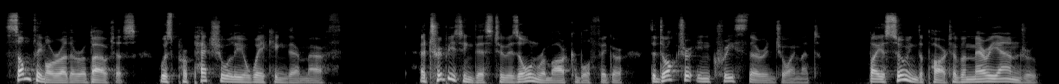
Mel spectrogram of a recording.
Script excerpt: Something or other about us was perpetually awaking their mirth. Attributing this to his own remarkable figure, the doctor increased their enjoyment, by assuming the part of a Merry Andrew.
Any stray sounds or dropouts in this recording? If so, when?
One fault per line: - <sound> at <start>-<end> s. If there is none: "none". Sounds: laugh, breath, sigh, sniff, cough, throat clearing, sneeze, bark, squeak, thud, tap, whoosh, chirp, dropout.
none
